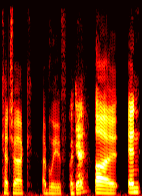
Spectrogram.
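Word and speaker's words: Keccak: ethereum even uses it it's k-e-c-c-a-k i think it's pronounced ketchup i believe okay uh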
